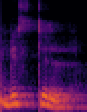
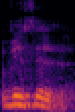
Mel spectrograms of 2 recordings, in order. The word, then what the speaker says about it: whistle: We will not say whistle. It is whistle. Right. So T is silent.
